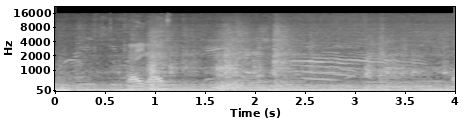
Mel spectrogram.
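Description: Heavy diesel machinery running at a steady idle, a low even rumble, with people talking over it.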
